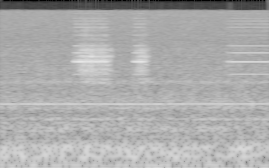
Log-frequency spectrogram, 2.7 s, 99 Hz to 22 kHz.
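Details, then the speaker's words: Axial SCX24 with the C10 ESC back in place, bench test at light throttle: faint steady high ESC whine with a few short beeps, fairly quiet, before wheels engage. "there's the wine and it that wind continues you can just hear it it's fairly quiet there like it's not too bad there"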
